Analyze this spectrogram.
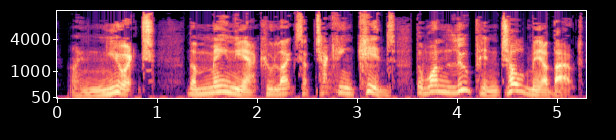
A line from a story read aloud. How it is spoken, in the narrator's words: said Harry angrily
